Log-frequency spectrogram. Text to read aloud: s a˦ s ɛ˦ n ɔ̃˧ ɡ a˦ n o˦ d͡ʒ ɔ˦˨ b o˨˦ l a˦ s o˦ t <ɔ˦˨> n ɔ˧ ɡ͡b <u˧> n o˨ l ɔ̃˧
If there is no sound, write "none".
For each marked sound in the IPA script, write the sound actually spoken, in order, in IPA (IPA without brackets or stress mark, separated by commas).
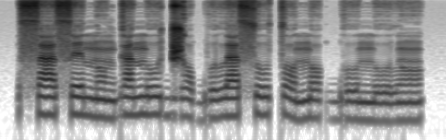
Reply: ɔ˦˨, o˧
